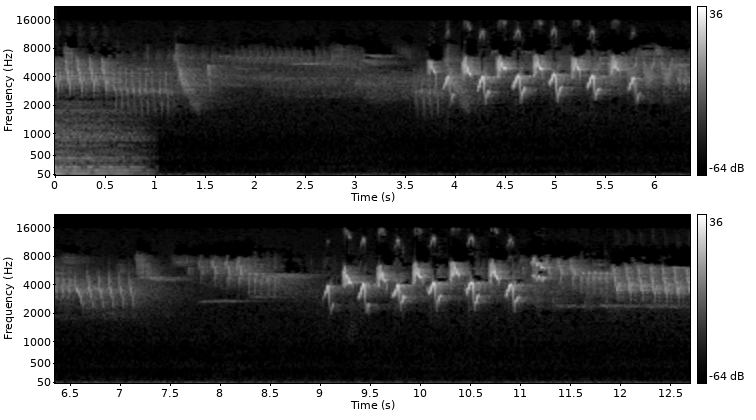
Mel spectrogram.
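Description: A songbird singing in fast runs of quick, repeated high chirps, loudest about four seconds in and again about nine seconds in. A low droning tone fades out about a second in.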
